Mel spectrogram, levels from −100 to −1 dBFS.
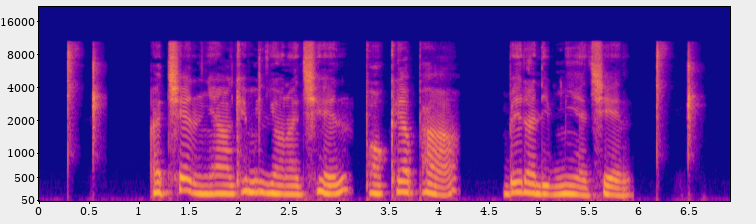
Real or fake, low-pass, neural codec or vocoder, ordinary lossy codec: fake; none; vocoder, 22.05 kHz, 80 mel bands, Vocos; none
